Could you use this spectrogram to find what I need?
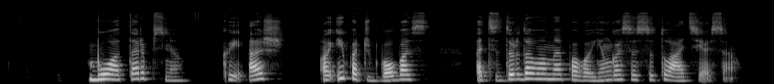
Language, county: Lithuanian, Klaipėda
